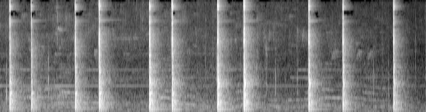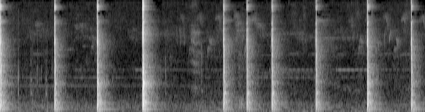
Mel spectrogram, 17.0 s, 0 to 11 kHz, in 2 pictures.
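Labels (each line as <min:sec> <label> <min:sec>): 0:00.0 Someone knocks on a door with decreasing loudness. 0:17.0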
